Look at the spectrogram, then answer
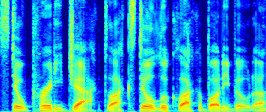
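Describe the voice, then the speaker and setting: The recording is very clean, with a silent background and a dry, close sound free of echo. A man speaks at a medium pitch with fairly even intonation. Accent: Australian. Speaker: podcast host. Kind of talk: casual interview chat.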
